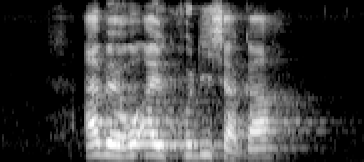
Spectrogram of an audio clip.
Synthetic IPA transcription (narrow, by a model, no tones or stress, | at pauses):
abɛɣʊʔaiq͡χʰodiʃakʼa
